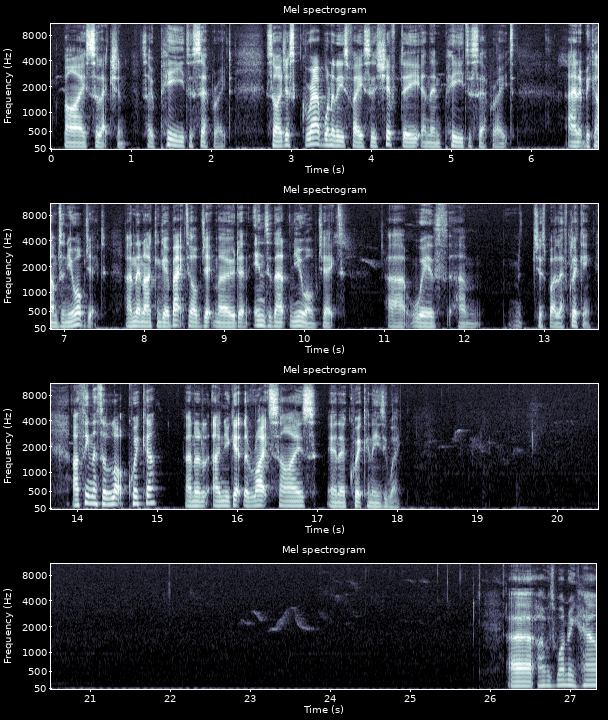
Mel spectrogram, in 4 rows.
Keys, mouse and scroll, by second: 3.8 shift+d, 5.9 p, 7.9 Tab, 8.7 click, 9.5 click, 12.9 Delete, 13.6 click.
